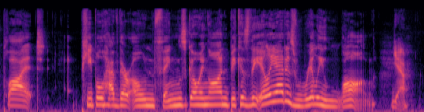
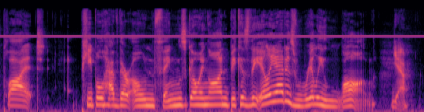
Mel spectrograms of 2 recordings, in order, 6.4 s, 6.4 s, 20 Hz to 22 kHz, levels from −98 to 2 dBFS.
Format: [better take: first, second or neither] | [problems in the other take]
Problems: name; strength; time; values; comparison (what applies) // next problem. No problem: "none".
first | high-pitched whine; noticeable; throughout; 6.5 kHz, 15 dB below the speech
